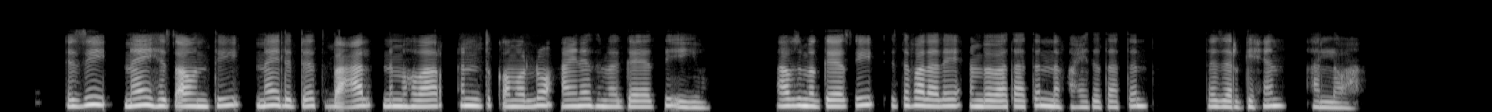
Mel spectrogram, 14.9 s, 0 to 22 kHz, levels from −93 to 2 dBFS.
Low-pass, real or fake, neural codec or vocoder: 7.2 kHz; real; none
